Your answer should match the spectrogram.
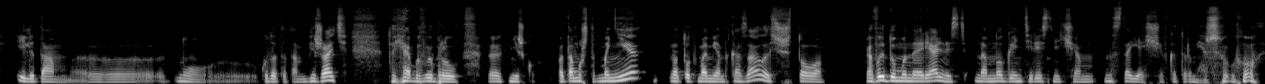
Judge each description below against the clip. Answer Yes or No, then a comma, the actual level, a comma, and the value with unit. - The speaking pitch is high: No, medium, 140 Hz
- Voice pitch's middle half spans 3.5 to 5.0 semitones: No, average, 3.1 semitones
